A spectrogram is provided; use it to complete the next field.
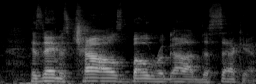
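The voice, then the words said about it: Put-on southern American accent. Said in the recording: “You did that with a southern accent.”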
